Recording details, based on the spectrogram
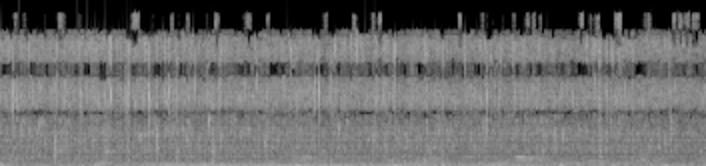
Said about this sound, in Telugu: పల్లీలు వేసుకొని బాగా ఫ్రై చేసుకోవాలండి ఆనియన్స్ వేసుకోవాలి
